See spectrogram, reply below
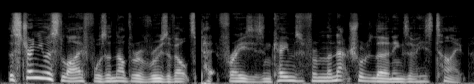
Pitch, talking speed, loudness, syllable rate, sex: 155 Hz, 225 wpm, -18 LUFS, 6.1 syllables/s, male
